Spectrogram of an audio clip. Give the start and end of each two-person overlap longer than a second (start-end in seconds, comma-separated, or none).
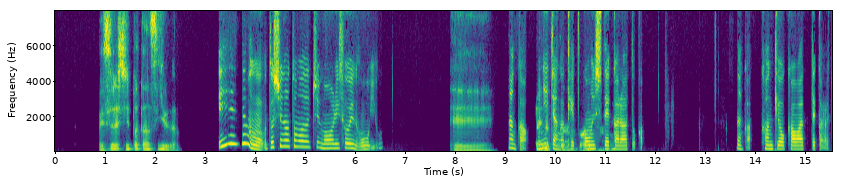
9.6-11.2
